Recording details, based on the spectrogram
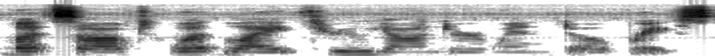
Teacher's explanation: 10 syllables in that line, and it should be that every other syllable is emphasized. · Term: iambic pentameter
